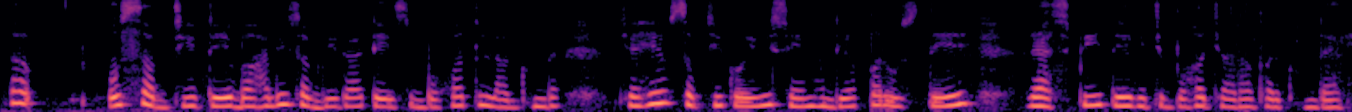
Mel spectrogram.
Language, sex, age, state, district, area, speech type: Punjabi, female, 18-30, Punjab, Fatehgarh Sahib, rural, spontaneous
